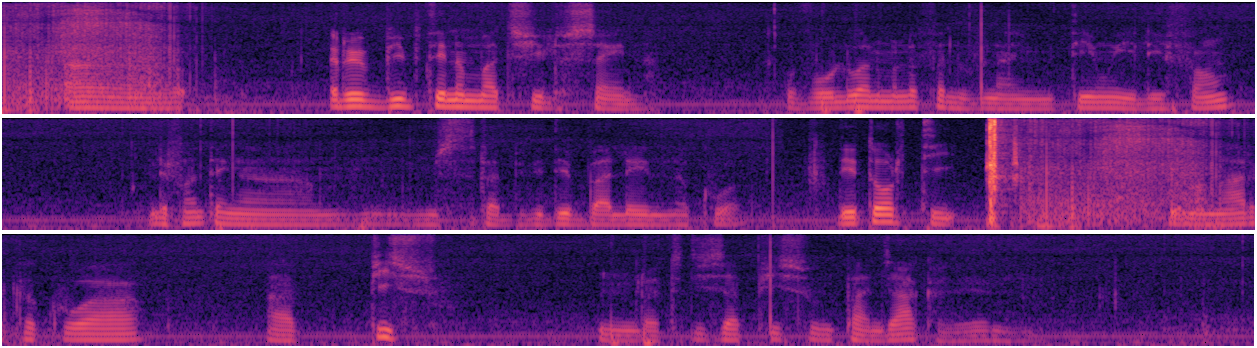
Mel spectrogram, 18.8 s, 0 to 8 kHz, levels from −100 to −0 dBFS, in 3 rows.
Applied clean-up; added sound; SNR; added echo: none; Fire; -2 dB; none.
